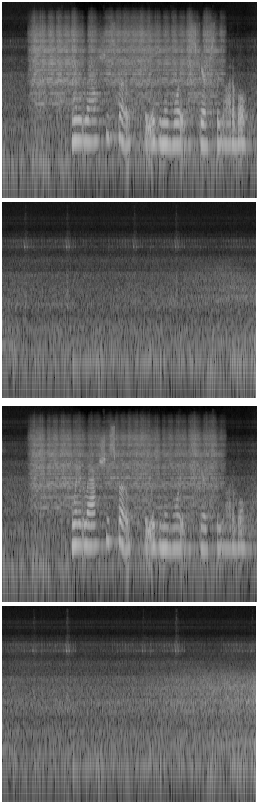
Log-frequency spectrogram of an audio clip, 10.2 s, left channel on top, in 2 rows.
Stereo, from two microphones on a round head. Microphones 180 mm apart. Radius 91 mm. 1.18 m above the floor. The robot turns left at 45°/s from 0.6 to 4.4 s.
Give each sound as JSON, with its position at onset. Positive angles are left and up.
{"t": 1.4, "sound": "a woman speaking", "azimuth_deg": -95, "distance_m": 0.7}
